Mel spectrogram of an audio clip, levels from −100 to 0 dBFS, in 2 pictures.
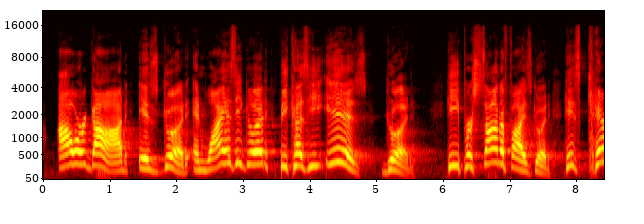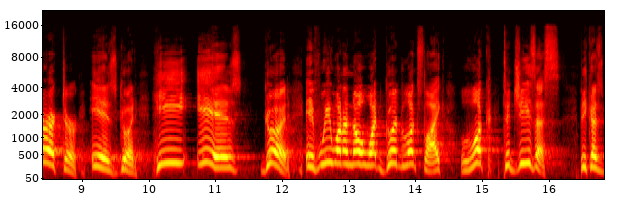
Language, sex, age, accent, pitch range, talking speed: English, male, 40-59, American, 225-305 Hz, 130 wpm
